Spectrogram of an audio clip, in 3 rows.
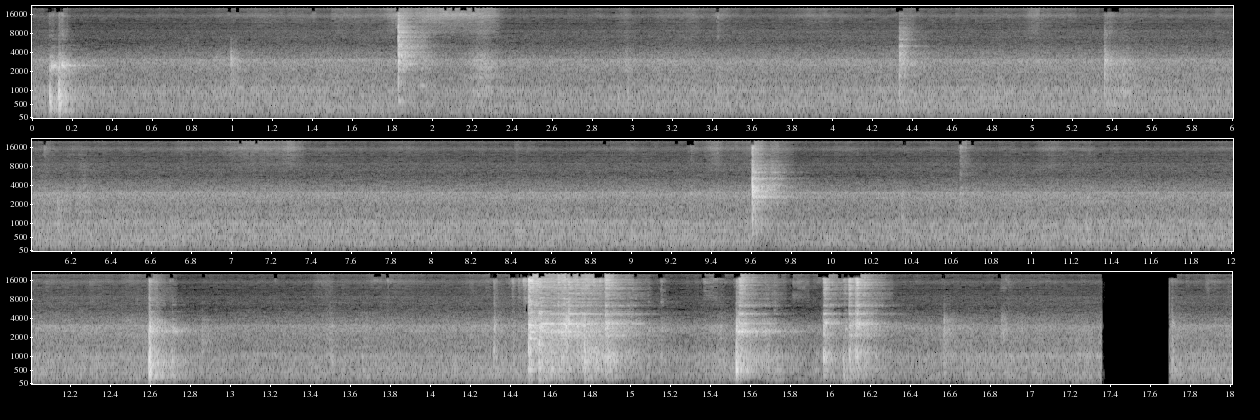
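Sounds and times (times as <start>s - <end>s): steady background hum: 0.0s - 18.0s
utensils and dishes clinking: 14.4s - 16.4s.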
